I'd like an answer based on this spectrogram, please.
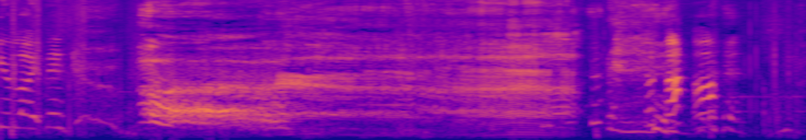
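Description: One long, loud, rumbling belch lasting about three seconds, with brief talk before and after. Voluntary burping.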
